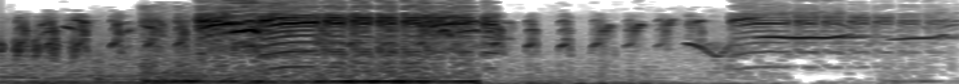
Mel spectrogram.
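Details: Small birds calling in a trapping lure: a loud burst of high chattering and squeaky whistles, then softer scattered chips, ending with a clear down-slurred whistle and thin sustained tones.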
